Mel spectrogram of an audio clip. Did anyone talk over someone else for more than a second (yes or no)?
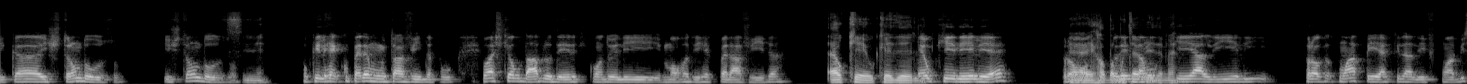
yes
